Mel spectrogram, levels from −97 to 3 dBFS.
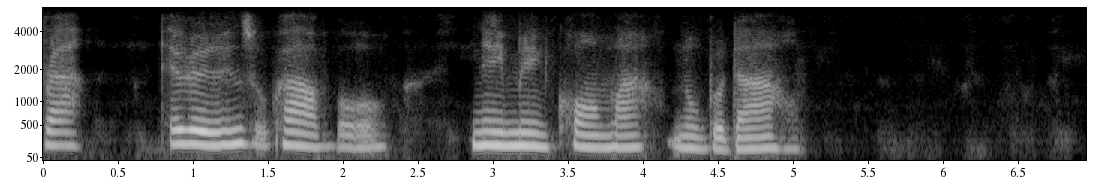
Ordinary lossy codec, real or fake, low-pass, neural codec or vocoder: Opus, 24 kbps; fake; 5.4 kHz; codec, 16 kHz in and 24 kHz out, 0.6 kbps, FocalCodec, streaming, 4096 codes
